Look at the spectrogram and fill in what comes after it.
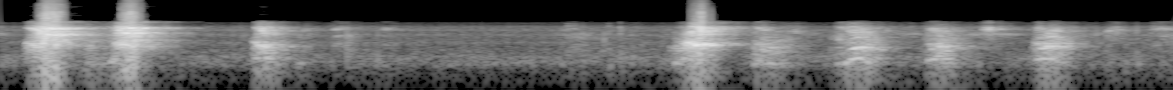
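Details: A male dog named Buddy barking at his toy, recorded with an Android phone. Two sharp barks open the clip, then a pause, then another loud bark followed by a run of softer, quicker yips.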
